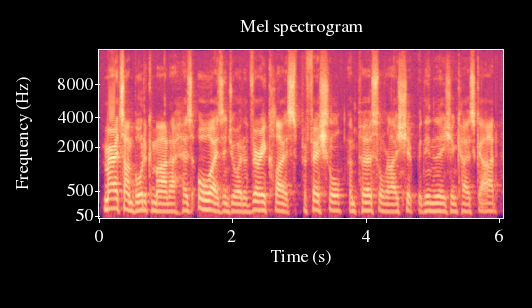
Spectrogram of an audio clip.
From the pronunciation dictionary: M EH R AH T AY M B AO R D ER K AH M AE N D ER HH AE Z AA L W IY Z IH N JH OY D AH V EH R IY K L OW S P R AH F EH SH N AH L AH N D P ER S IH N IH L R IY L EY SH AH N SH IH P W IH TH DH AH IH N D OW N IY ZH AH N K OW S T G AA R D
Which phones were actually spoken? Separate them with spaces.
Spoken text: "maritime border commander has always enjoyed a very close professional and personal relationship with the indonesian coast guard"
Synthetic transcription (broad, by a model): M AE R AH T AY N B AO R D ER K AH M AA N D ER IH Z AA L W IY Z IH N JH OY D AH V EH R IY K L OW S P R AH F EH SH N L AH N P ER S N L R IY L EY SH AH N SH IH P W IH DH IH N D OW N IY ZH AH N K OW S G AA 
